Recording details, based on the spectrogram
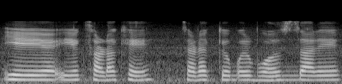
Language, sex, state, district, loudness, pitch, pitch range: Hindi, female, Himachal Pradesh, Shimla, -15 LUFS, 205 Hz, 205-215 Hz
